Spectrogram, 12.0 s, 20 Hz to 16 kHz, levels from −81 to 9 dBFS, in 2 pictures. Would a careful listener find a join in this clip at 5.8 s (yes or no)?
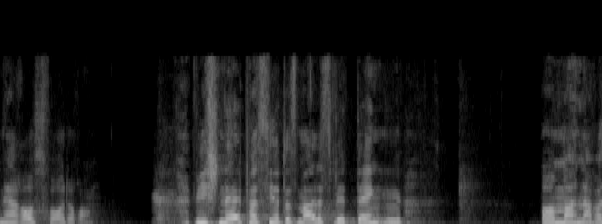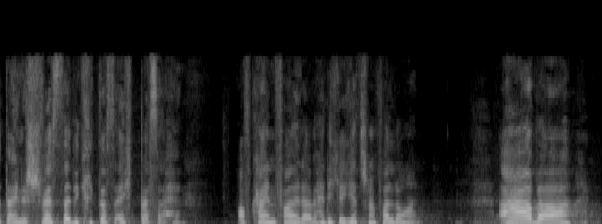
no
